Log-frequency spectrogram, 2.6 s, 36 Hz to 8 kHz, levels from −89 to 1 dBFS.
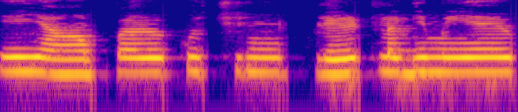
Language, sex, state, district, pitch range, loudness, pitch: Hindi, female, Delhi, New Delhi, 245-255 Hz, -13 LUFS, 250 Hz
